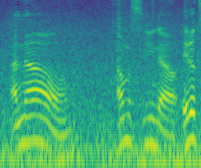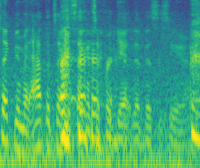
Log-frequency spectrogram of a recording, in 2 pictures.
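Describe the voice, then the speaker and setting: A man with an American accent talks at a very fast pace, with vocal fry. His pitch swings very widely. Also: medium pitch for a man. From US Mid-Atlantic, Prince George's County, Maryland. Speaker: choreographer and dancer. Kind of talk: interview conversation. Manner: casual, hesitant with fillers.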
